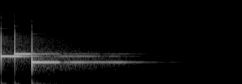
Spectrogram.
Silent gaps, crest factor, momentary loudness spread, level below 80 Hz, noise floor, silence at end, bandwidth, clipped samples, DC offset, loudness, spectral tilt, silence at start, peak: none; 24 dB; 21 LU; -70 dBFS; under -90 dBFS; 1.1 s; 11.5 kHz; under 0.1%; under 0.1%; -27 LUFS; 0.5 dB/octave; 0 s; -8 dBFS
